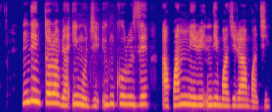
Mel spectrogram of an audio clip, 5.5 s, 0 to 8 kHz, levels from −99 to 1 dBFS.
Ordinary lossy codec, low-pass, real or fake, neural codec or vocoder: none; none; real; none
